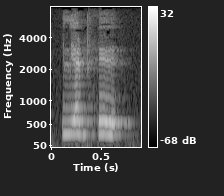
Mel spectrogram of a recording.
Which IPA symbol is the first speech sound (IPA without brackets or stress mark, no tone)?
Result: lʲ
